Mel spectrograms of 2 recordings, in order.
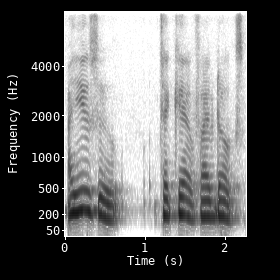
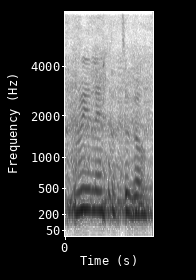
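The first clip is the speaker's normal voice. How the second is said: lightly raised voice, a hint of a sad dog asking; voicing a pleading dog; 5 semitones higher than usual. Dog asking its owner if it must go in, mildly high pleading voice. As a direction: play the dog begging not to go, half laughing.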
